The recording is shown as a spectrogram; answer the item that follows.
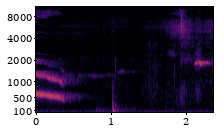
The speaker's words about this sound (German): Da bellte der Hund laut.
